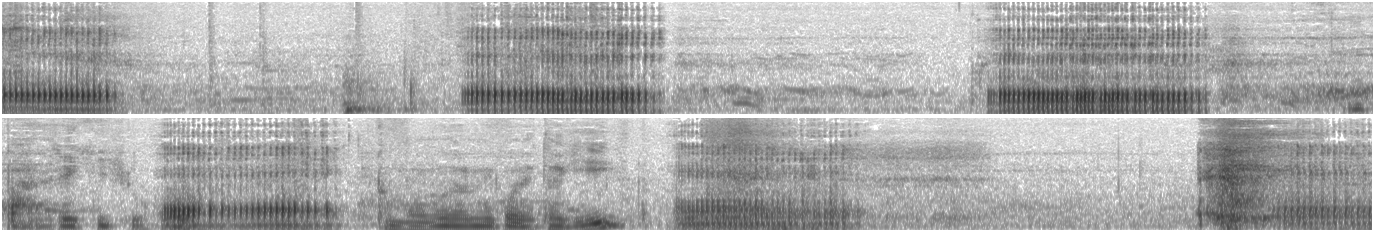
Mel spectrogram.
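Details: Heavy snoring: loud, rasping snores every two to three seconds, with quiet voices and movement in between.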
